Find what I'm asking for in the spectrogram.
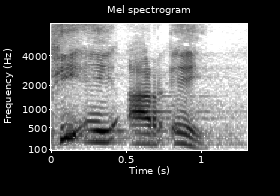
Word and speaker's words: para: the Hebrew word is the word P A R A, para.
